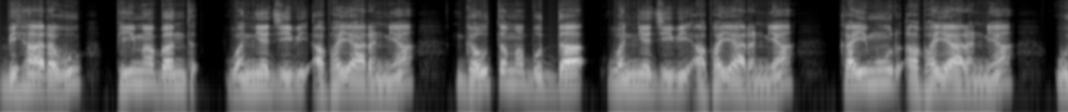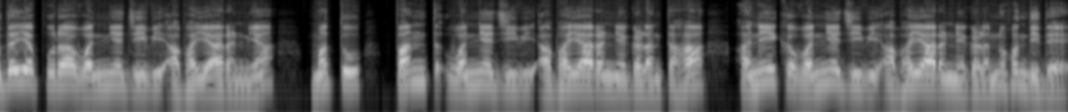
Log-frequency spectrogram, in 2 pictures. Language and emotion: Kannada, neutral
